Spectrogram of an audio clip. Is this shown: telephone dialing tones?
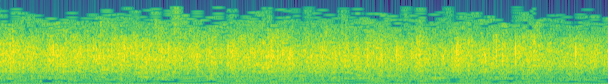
no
